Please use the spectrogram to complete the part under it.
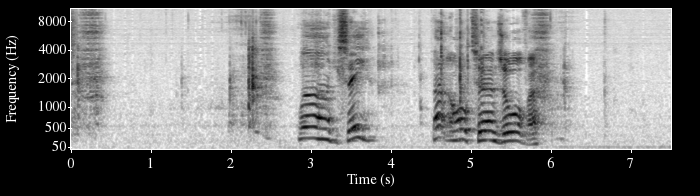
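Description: A wrench scrapes and clicks against a metal bolt.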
